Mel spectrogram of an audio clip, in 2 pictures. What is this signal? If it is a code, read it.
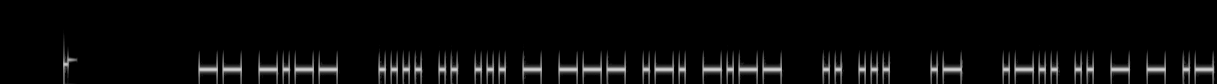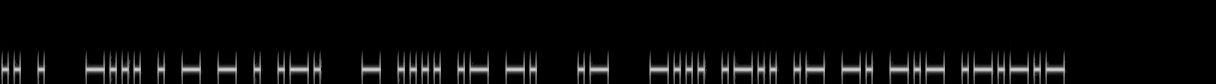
Morse code, heard as a keyed tone, about 20 wpm, 700 Hz. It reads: MY HISTORY IS A LITTLE BETTER THAN A BLANK.
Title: Sentences from Top 1500 Words 20wpm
